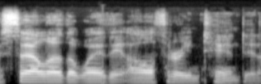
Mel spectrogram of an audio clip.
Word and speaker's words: Sela: idea whether i'm pronouncing cello the way the author intended i apologize if i am not but i could not resist pronouncing it as many peoples including my people might pronounce the word seller s-e-l-l-e-r because the seller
